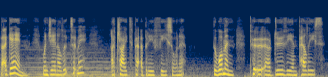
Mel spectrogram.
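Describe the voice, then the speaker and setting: A woman with a Scottish accent narrating a first-person ghost story in a suspenseful, expressive way. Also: mid-range voice, moderate pace, soft background music.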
